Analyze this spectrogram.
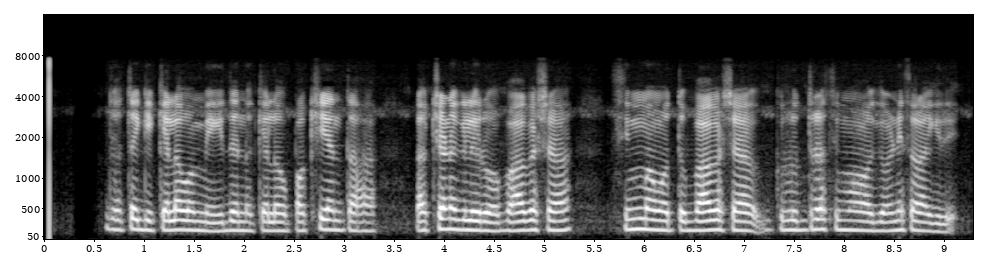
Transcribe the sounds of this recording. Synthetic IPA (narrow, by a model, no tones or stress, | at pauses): d͡ʒɔt̪eɡekɛlɐʋɐmːeid̪ɐnːukɛlɐʋupɐkʂijɐnt̪ɐɦɐ | lɐkʂɐɳɐɡɐɭiɾuʋɐbʱaːɡɐʃɐ | simːɐmɐt̪ːubʱaːɡɐʃɐɡɾud̪ʱɾɐsimːɐʋaːɡiɐɳisɐlaːɡid̪ḛ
